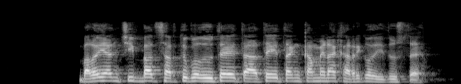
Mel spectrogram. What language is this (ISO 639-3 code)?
eus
